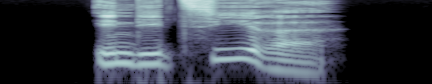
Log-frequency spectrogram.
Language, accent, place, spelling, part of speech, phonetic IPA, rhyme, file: German, Germany, Berlin, indiziere, verb, [ɪndiˈt͡siːʁə], -iːʁə, De-indiziere.ogg
- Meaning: inflection of indizieren: 1. first-person singular present 2. first/third-person singular subjunctive I 3. singular imperative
